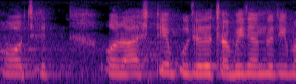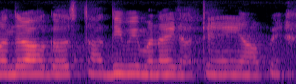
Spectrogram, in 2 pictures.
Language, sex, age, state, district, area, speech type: Hindi, female, 30-45, Rajasthan, Jodhpur, urban, spontaneous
